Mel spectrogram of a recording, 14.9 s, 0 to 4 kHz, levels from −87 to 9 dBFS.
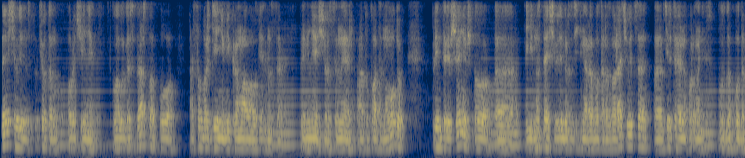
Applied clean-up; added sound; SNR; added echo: neural mask model DeepFilterNet 3.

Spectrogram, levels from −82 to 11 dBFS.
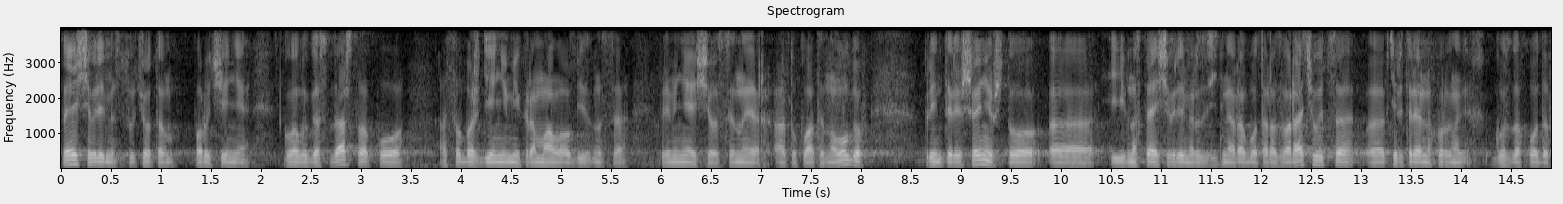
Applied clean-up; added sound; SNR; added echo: none; none; none; none.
